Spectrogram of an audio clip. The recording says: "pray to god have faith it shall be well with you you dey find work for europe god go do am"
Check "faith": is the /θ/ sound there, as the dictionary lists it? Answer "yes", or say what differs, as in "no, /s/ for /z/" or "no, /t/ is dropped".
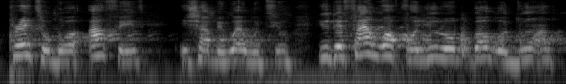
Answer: no, /t/ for /θ/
